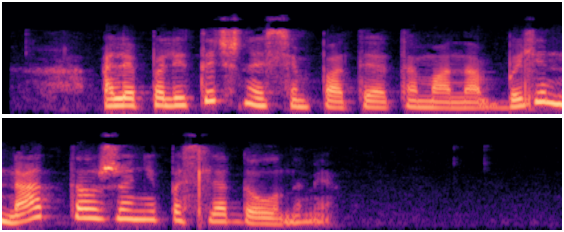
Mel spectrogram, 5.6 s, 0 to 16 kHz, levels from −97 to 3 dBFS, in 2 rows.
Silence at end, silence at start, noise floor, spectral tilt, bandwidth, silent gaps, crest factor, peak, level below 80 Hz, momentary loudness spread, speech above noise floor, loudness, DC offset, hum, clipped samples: 1.15 s; 0.25 s; -70 dBFS; -5 dB/octave; 9.4 kHz; none; 16 dB; -2 dBFS; -64 dBFS; 8 LU; 53 dB; -17 LUFS; under 0.1%; none; under 0.1%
